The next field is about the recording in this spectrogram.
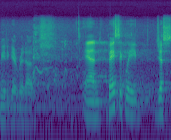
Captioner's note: laughing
